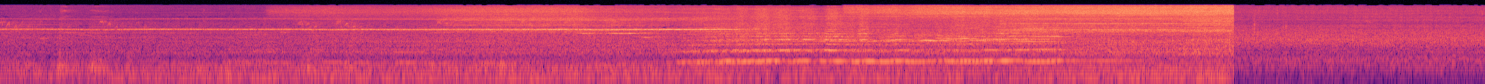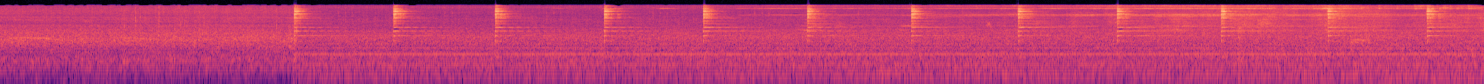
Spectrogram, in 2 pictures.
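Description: A train approaching and running past, growing louder, with a steady high squeal and the train horn sounding for about four seconds partway through. After an abrupt cut, a sharp ringing strike repeats about once a second over a faint steady tone.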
